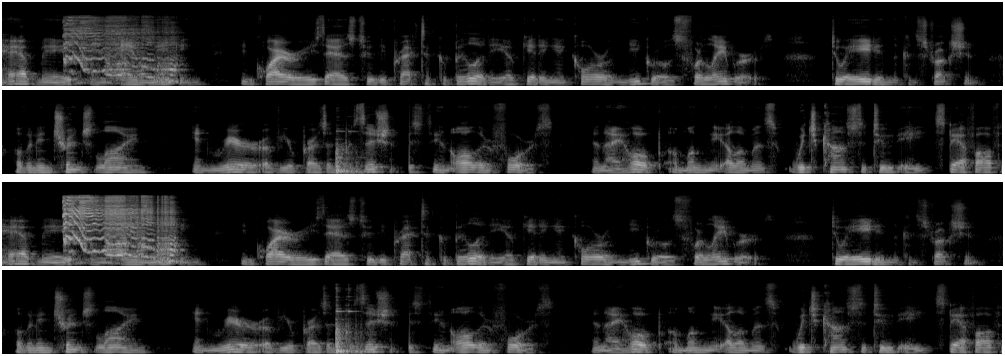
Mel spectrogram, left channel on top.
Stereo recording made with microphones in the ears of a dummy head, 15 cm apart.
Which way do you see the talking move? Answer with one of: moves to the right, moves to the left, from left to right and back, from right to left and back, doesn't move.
doesn't move.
